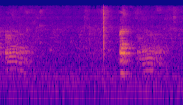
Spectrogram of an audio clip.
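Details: Tokay gecko calling: the end of one harmonic croak opens, then after a quiet gap comes a single two-part call, a harsh burst followed by a lower, arched, nasal note. A sharp click sounds just before.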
